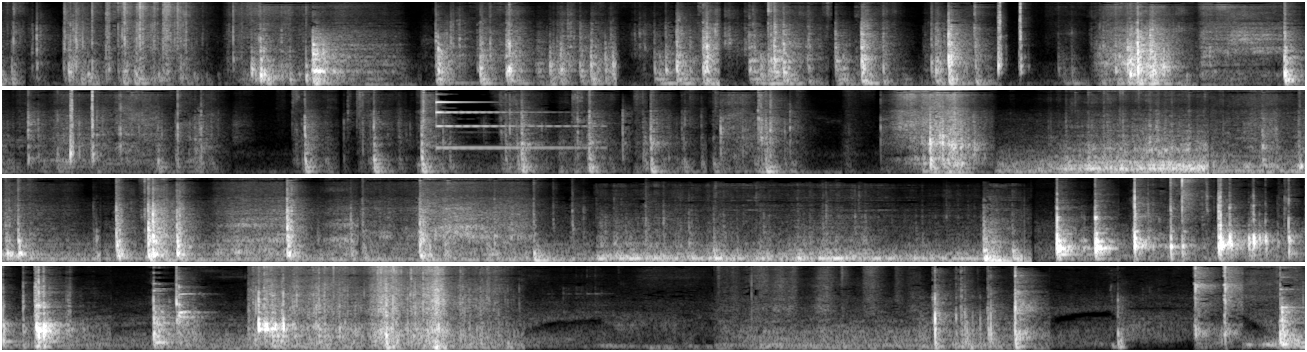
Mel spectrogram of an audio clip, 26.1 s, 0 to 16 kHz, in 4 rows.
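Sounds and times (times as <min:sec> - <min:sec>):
packaging rustling and crinkling: 0:00.0 - 0:01.5, 0:20.8 - 0:22.2
bell-like ding: 0:08.7 - 0:09.5.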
